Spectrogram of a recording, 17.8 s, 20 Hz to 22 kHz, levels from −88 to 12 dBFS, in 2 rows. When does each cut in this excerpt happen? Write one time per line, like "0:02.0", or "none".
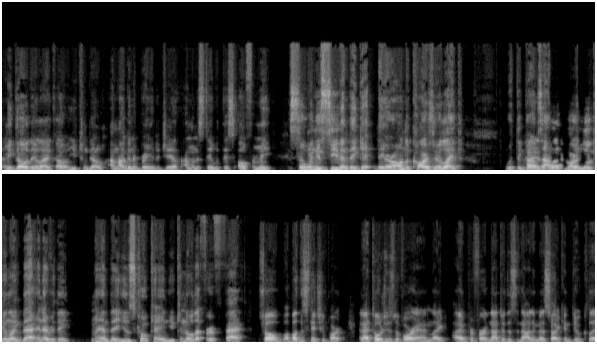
0:04.3
0:12.6

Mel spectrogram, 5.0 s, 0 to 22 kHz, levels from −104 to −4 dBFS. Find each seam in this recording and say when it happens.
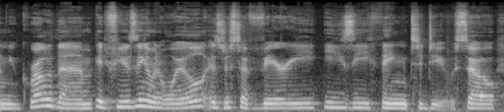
0:00.9

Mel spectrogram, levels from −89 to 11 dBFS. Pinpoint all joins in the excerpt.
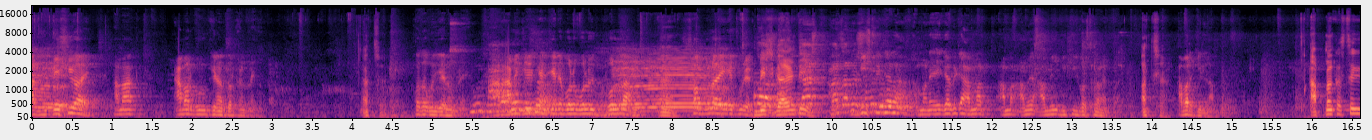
0:09.0

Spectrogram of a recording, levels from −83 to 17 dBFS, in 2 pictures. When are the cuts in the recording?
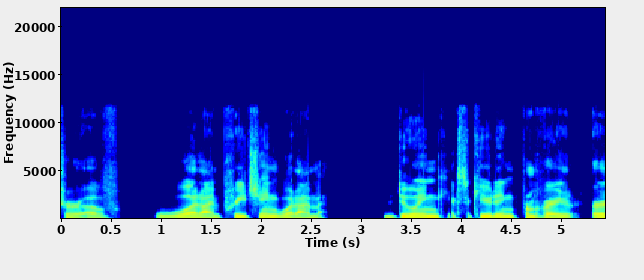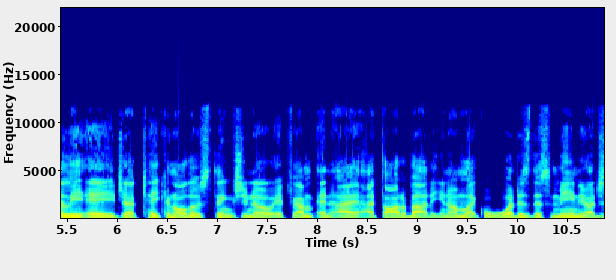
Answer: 0:04.6

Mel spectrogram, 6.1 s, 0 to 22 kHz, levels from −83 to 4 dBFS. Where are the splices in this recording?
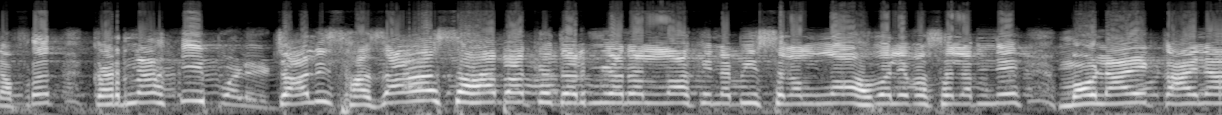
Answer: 0:01.3

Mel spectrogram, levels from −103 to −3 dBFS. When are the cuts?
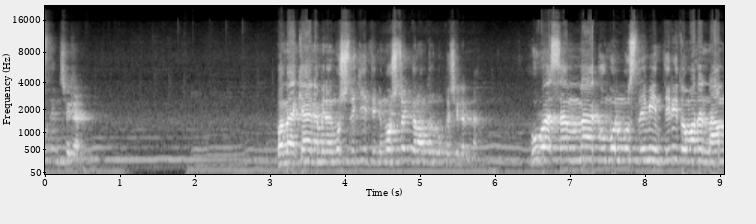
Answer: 0:01.2
0:03.1

